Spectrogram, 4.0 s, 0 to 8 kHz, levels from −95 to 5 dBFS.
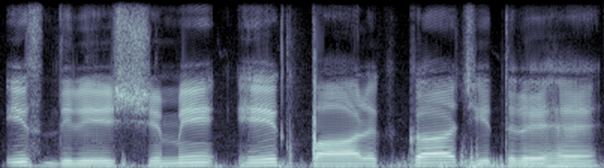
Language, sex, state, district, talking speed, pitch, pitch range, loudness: Hindi, male, Jharkhand, Ranchi, 120 wpm, 125 Hz, 120-140 Hz, -14 LUFS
